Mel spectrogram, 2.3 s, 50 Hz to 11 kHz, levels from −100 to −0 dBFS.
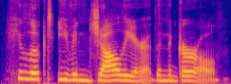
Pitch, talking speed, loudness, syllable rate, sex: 205 Hz, 180 wpm, -17 LUFS, 4.8 syllables/s, female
